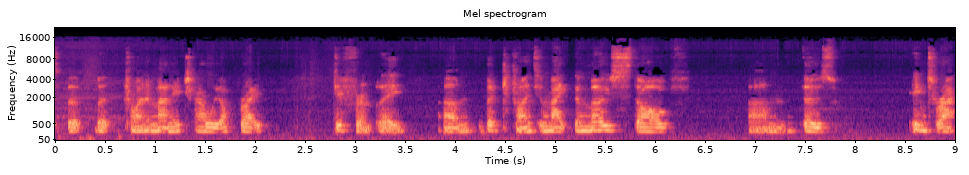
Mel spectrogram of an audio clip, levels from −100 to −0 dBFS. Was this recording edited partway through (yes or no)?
no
